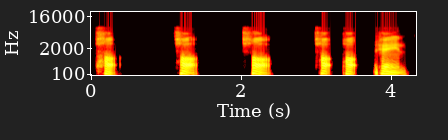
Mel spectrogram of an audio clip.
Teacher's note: ফ আমরা দুই ঠোঁটটাকে একসাথে একদম লাগিয়ে ফেলবো, এরপরে হচ্ছে ভিতর থেকে একটু ধাক্কা দেব, দেখবেন যে অতিরিক্ত একটা বাতাস বের হবে।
